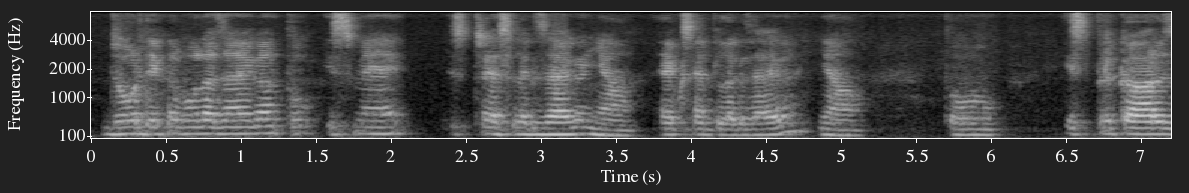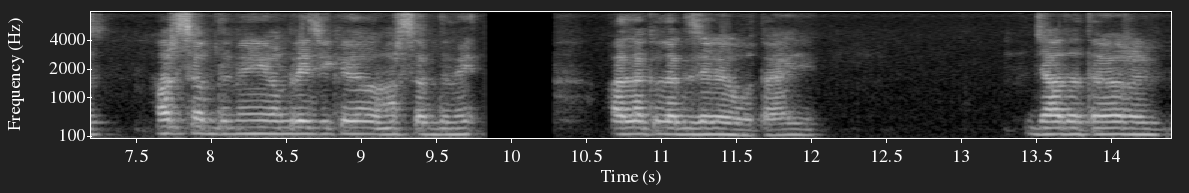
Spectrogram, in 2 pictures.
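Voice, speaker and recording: Male tutor with a mellow tone, patient and repetitive, recorded in a roomy space. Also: a little high. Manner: explains slowly with repetition and asides. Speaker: teacher. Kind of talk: classroom lecture on English phonetics. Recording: echoey room, from far off.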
